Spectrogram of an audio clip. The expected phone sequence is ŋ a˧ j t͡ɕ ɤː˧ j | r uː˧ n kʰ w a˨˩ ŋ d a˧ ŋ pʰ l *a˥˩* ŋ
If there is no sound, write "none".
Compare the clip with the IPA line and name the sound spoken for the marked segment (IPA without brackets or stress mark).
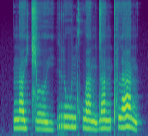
a˥˩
